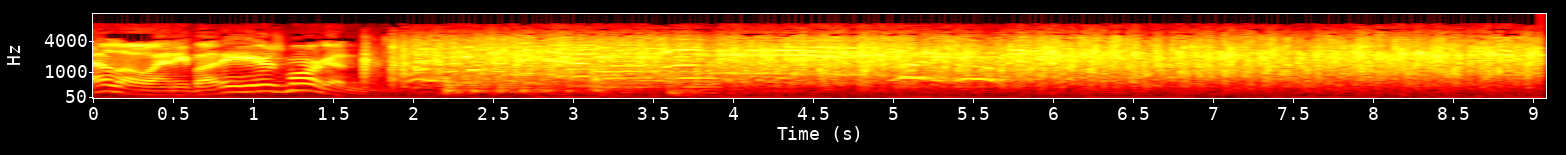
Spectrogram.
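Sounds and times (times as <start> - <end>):
speech: 0.2 - 3.3
live audience applause: 1.9 - 9.0.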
